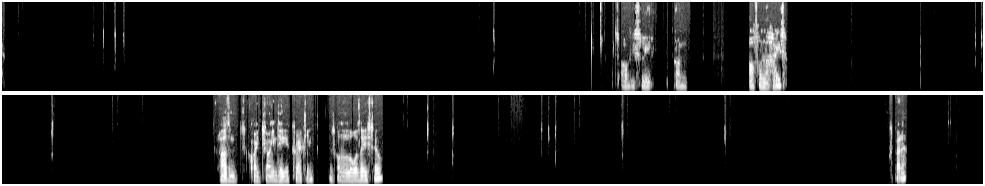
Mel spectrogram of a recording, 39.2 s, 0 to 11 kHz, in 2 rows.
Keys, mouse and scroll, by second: 2.2 shift+d, 12.9 KP_5, 13.1 KP_1, 17.1 KP_5, 19.4 g, 25.7 click, 27.6 shift+click, 28.6 r, 30.5 shift+s, 32.0 r, 34.0 g.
